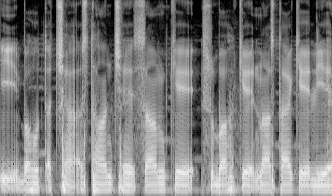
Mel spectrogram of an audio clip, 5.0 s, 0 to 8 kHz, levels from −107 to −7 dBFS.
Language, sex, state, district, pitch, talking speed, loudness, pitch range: Maithili, male, Bihar, Saharsa, 95 Hz, 145 wpm, -17 LUFS, 90-95 Hz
